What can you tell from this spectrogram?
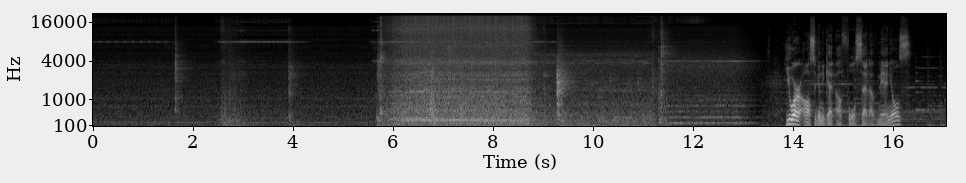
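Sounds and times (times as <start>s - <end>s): clamp machine hissing and humming: 5.6s - 13.4s.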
